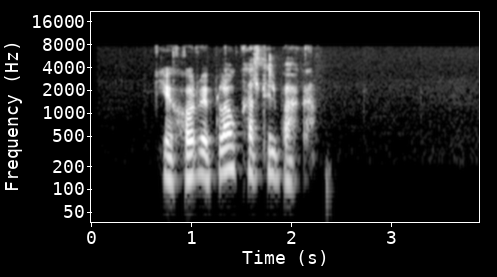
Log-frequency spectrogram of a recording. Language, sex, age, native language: Icelandic, male, 20-29, Icelandic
